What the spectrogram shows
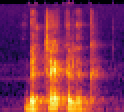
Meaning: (adjective) relative; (adverb) rather, quite, fairly
- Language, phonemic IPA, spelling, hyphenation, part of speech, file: Dutch, /bəˈtrɛ.kə.lək/, betrekkelijk, be‧trek‧ke‧lijk, adjective / adverb, Nl-betrekkelijk.ogg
